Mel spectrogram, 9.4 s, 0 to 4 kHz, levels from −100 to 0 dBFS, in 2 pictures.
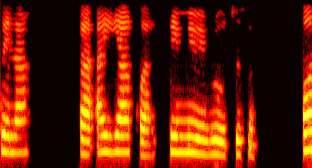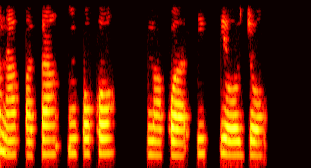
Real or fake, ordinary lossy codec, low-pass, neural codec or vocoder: real; none; 3.6 kHz; none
